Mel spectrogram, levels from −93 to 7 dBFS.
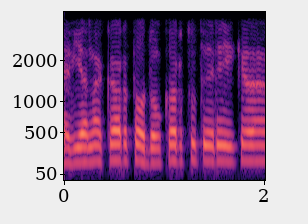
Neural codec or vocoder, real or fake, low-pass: codec, 16 kHz, 16 kbps, FreqCodec, smaller model; fake; 3.6 kHz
